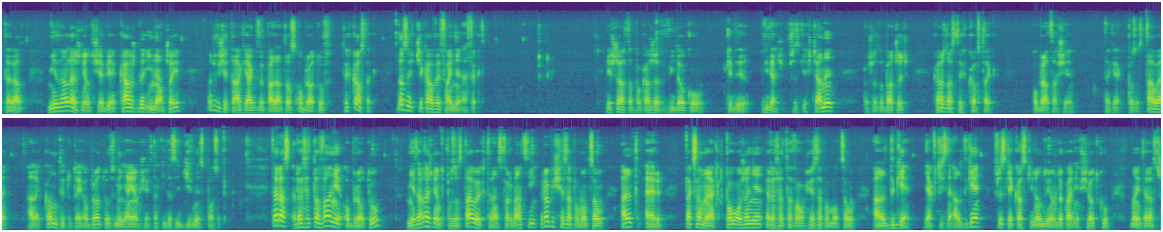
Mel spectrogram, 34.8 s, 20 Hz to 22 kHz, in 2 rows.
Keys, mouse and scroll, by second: 6.2 z, 8.0-19.1 drag, 21.1-22.1 middle drag, 22.2-23.7 middle drag, 24.0 middle click, 26.2 alt+r, 30.0 alt+g, 30.8 alt+shift+middle click, 33.1 click, 33.5 g, 33.9 click, 34.4 right click.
